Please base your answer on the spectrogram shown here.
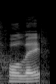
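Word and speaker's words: rolê: e in brazilian portuguese when there's an r in the beginning of the word in many in many cases it has an h sound and there's a little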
